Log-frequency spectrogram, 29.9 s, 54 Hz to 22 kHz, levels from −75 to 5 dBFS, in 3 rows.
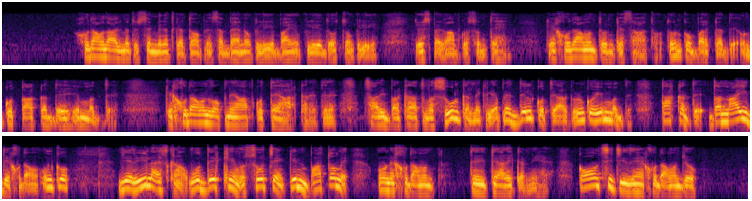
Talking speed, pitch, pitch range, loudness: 200 wpm, 125 Hz, 105-175 Hz, -12 LUFS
